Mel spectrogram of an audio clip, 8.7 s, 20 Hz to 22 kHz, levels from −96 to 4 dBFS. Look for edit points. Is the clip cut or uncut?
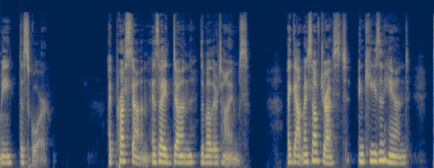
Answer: cut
